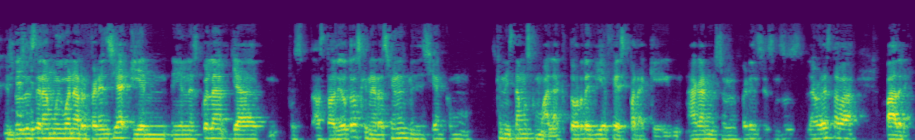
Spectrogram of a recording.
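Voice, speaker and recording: A man's voice: medium pitch, level tone, brisk, reverberant. A young man with a Mexican accent, a joking, chatty guest in a casual interview, talking about his animation and voice work. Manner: playful, joking, chatty with frequent fillers.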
